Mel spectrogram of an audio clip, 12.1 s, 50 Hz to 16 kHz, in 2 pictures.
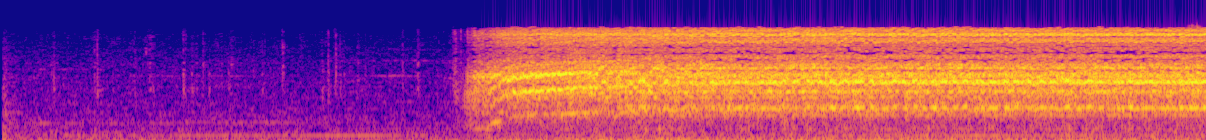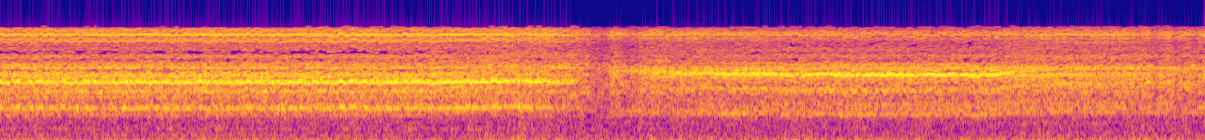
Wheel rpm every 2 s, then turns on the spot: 0, 90, 210, 210, 220, 210.
none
